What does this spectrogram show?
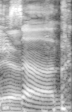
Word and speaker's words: Nissan: And how you would pronounce Nissan. Nissan, apparently, well, to Americans, they Nissan. Yeah, Nissan, Nissan, you know. But Nissan is how we say it in Australia.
